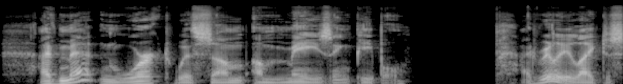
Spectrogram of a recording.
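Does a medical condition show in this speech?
No.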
